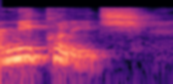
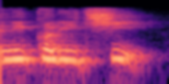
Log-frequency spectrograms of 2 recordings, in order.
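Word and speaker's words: Nikolić: So you have like Ilic or Nikolic. There was a Nikolici or Ilici because they don't have syllable ending in ich in their language.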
